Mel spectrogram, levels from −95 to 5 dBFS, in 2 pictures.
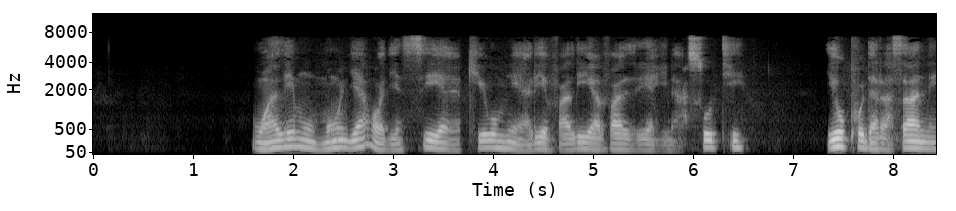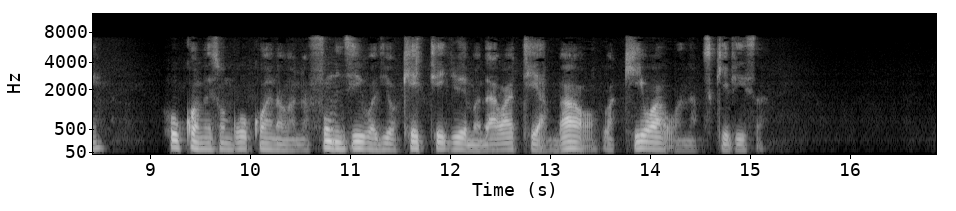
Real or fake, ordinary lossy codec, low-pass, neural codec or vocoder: fake; MP3, 48 kbps; 7.2 kHz; codec, 16 kHz, 0.8 kbps, ZipCodec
